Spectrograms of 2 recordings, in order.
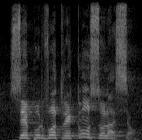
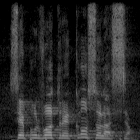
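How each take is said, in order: No difference in how they are said.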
